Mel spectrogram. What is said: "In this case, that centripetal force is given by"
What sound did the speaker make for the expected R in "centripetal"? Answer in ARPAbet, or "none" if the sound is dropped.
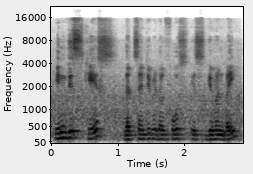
none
